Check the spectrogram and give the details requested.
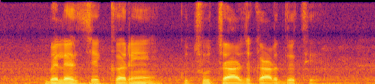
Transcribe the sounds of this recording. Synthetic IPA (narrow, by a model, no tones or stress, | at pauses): beːlɛ̃nsekəɾẽkʊt͡ʃʰut͡ʃaːɾd͡ʒkaːɾd̪eːt̪ʰeː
